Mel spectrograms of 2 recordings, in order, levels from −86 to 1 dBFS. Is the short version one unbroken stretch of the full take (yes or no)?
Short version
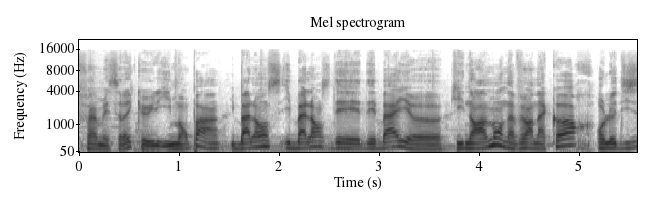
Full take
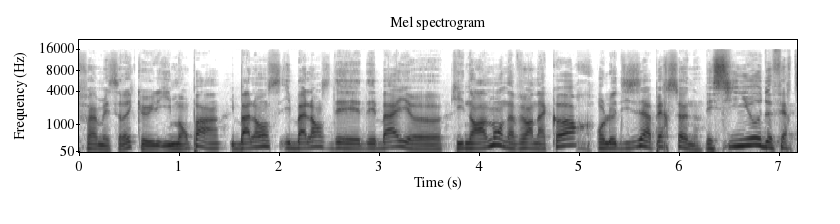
yes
